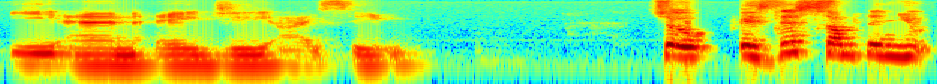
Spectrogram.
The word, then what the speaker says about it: Enagic: Can you spell it? Yeah, Kangen water. Kangen. It's made by a company called Enagic, Enagic.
